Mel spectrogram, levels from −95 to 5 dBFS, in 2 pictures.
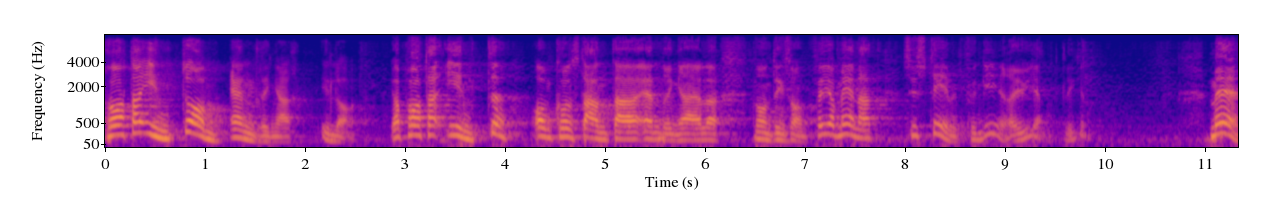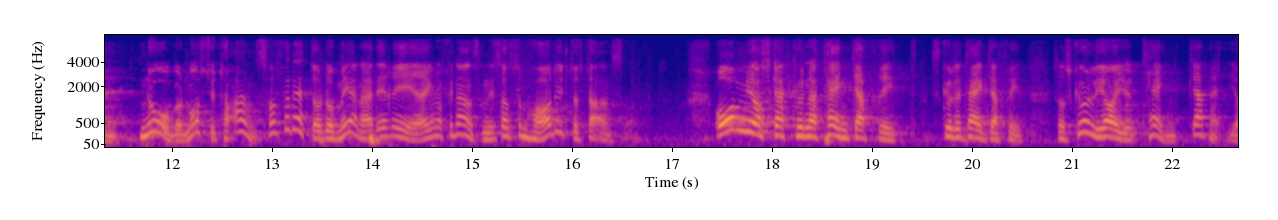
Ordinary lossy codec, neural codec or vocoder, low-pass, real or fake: Opus, 16 kbps; none; 7.2 kHz; real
